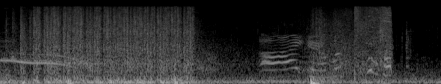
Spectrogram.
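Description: A companion's weapon fires in The Outer Worlds, rapid volleys of shots rolling together with a sharp thump near the end, loud and close amid game sounds.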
